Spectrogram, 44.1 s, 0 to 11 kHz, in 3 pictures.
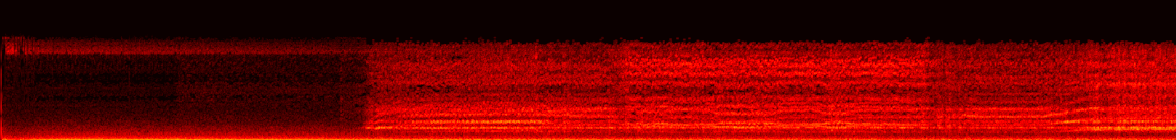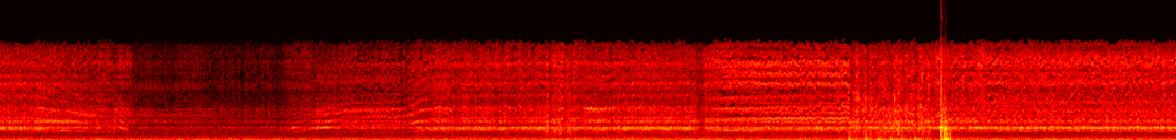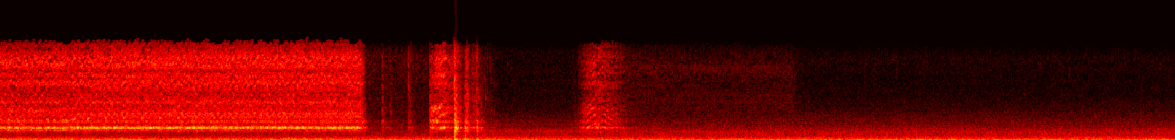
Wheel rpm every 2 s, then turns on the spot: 0, 0, 80, 160, 160, 160, 180, 220, 110, 120, 220, 230, 210, 210, 230, 250, 260, 80, 10, 0, 0, 0.
34-36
